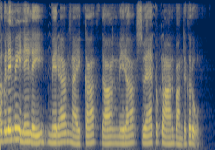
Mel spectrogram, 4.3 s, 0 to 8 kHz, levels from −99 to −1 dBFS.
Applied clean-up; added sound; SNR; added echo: neural mask model DeepFilterNet 3.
